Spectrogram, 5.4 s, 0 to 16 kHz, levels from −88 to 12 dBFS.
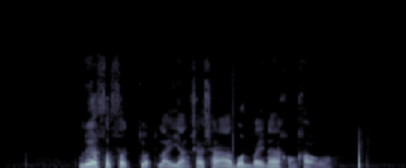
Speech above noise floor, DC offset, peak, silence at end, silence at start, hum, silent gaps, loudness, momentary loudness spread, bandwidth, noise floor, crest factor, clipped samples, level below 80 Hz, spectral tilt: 53 dB; under 0.1%; -8 dBFS; 1.05 s; 1.05 s; none; none; -27 LUFS; 16 LU; 8.2 kHz; -79 dBFS; 20 dB; under 0.1%; -70 dBFS; -8 dB/octave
